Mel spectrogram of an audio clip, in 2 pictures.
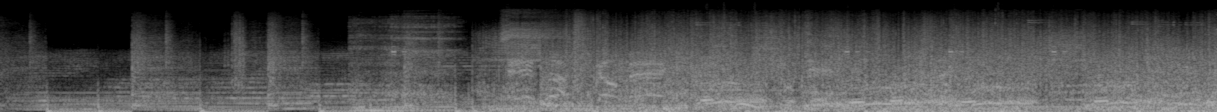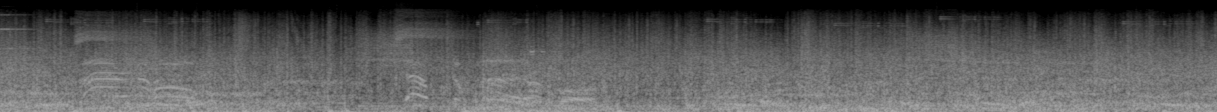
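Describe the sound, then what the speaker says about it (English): Pistol gunfire in the video game Twin Caliber rattles in dense, rapid bursts over loud explosions and game noise, continuous and close throughout. "I'm using the pistol so we can still hit him from range somewhat"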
